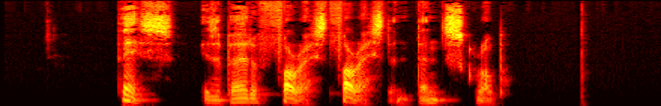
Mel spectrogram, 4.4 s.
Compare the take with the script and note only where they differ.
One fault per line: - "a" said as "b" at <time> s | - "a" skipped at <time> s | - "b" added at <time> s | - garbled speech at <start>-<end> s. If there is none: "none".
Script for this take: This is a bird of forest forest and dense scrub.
none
